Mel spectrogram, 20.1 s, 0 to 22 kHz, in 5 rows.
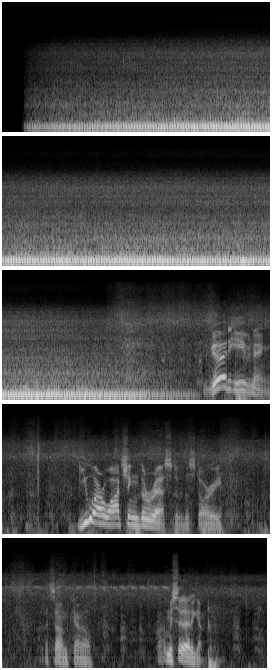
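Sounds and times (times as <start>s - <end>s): quad bike engine running: 0.4s - 17.0s.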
